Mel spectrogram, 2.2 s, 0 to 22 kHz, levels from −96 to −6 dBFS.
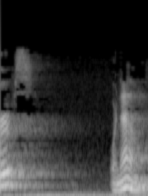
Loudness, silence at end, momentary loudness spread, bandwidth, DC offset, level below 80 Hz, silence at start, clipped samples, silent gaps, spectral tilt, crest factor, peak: -30 LUFS; 0 s; 22 LU; 8 kHz; under 0.1%; -50 dBFS; 0 s; under 0.1%; none; -6.5 dB/octave; 18 dB; -14 dBFS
